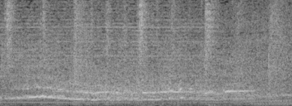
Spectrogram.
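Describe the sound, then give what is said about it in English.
Tires skid and squeal during a car chase in an action thriller film, a loud continuous screech with a wavering pitch over a roaring engine, with no voices. “That's the sound of one of the spectacular car chases in the new action thriller Ronin, starring Robert De Niro.”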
